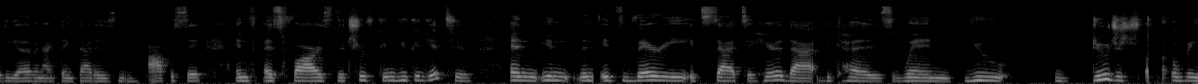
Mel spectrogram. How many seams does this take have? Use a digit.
3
